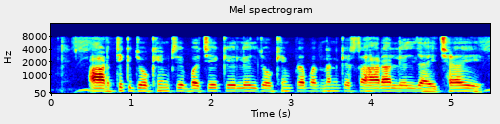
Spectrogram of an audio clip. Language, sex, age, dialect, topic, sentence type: Magahi, male, 25-30, Western, banking, statement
